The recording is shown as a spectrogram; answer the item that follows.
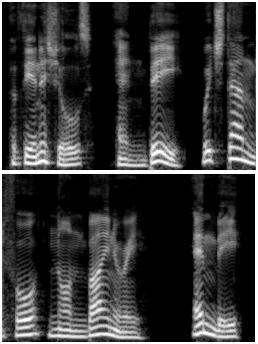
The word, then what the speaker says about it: NB: to say MB also the stress in the abbreviation NB is normally on the second syllable the B and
